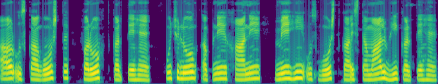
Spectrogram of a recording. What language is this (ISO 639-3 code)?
urd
